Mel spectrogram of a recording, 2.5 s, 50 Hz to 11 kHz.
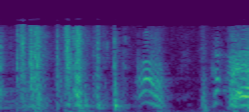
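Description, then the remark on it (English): A key clicks and rattles in the lock of hotel room 503 for about a second, then the door opens. Short bursts of voices come in partway through and again at the end. “Keys. Here, this is the one.”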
